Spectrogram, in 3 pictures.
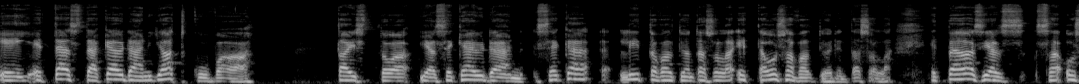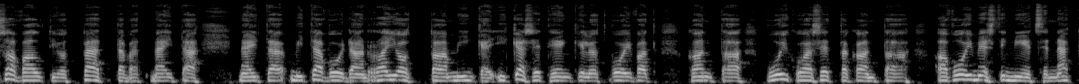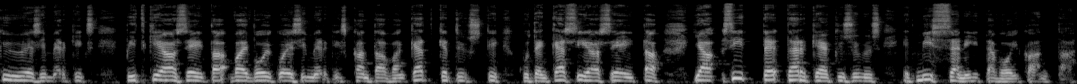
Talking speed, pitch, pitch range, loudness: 105 wpm, 180 Hz, 160-195 Hz, -23 LUFS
